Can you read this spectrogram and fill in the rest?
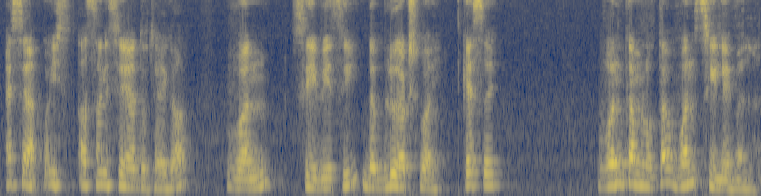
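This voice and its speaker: Guy teaching grammar at a board, warm low-key tone, asks questions then answers them. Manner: explains slowly, spells words letter by letter, asks and answers his own questions. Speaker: English teacher. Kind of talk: spoken grammar lesson at a board.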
